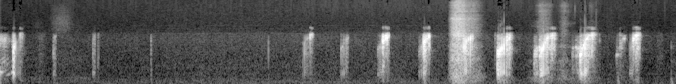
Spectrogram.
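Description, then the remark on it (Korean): A voice imitates a frog, croaking in a quick run of short, clipped pulses that start sparse, then speed up into a dense, loud burst before stopping. “자, 개구리와 염소 소리 가겠습니다.”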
